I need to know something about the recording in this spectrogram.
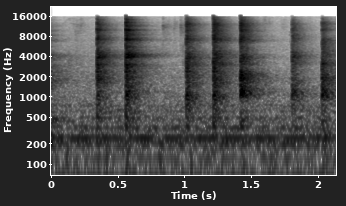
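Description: A spoon stirring thick canistel-and-lime pudding in a bowl, knocking and scraping against the bowl about three times a second.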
